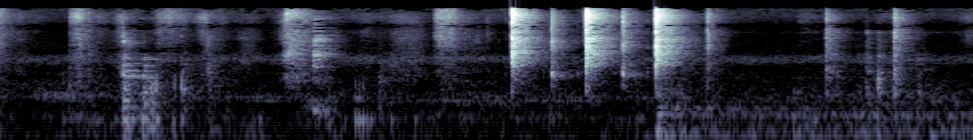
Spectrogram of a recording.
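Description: A few separate sharp clicks and knocks as a saucepan of water is handled and set down on the grate of a gas hob, with the burner being lit.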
